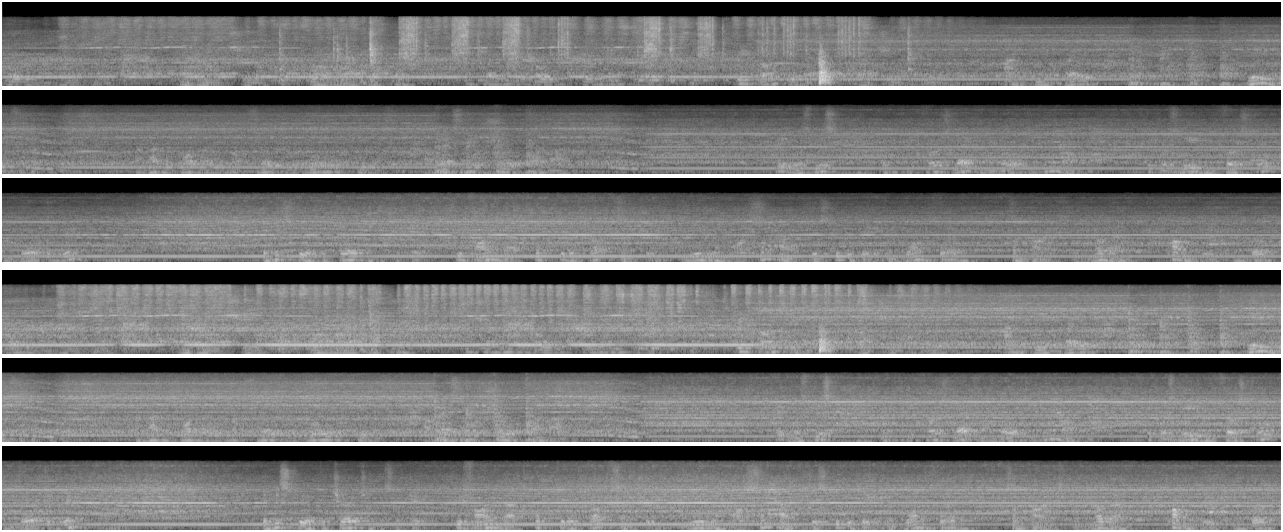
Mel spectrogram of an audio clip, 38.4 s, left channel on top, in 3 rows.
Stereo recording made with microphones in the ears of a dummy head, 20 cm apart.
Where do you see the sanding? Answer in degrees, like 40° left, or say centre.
60° right.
